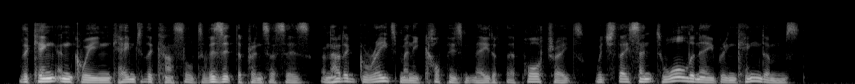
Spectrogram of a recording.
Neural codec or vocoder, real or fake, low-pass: none; real; 7.2 kHz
